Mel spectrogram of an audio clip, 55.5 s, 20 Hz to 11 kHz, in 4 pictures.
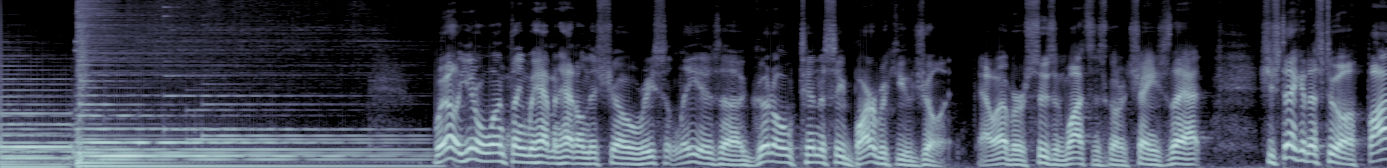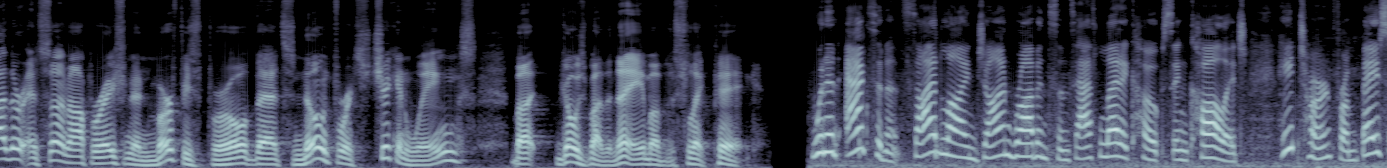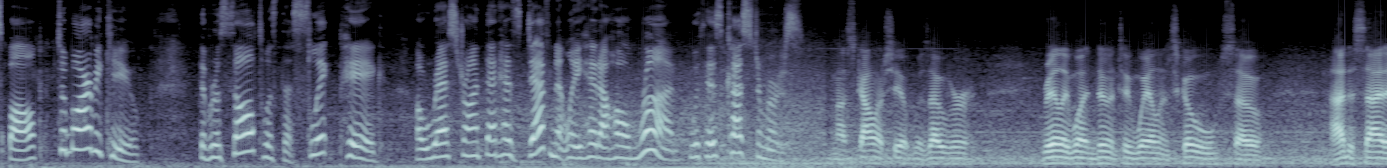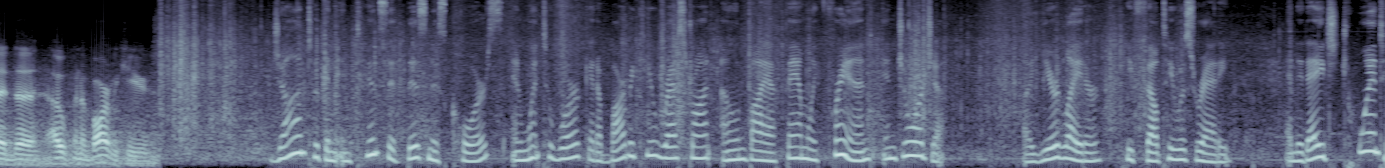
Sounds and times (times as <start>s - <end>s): Speech: 4.4s - 12.0s, 12.6s - 29.1s, 29.8s - 37.5s, 38.2s - 40.4s, 41.0s - 43.2s, 44.4s - 51.1s, 51.9s - 53.9s, 54.5s - 55.4s.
